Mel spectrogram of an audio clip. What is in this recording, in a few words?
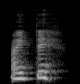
thanks, Võro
